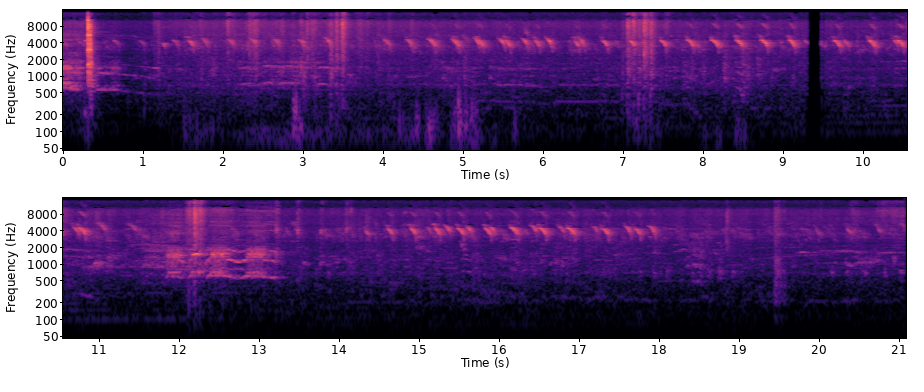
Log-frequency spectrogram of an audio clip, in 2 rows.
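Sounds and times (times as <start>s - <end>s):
bird chirping: 1.0s - 21.0s.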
